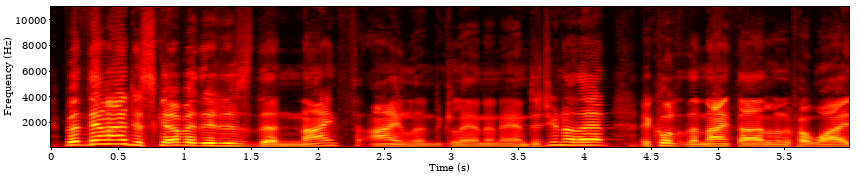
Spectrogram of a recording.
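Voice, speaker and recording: A man speaks at a fairly quick pace and fairly high pitch, his tone bright and sharp with lively intonation. The recording is very clean, with a silent background. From Tennessee. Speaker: pastor. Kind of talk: sermon. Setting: church.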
